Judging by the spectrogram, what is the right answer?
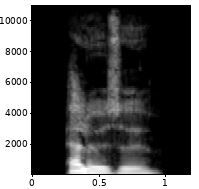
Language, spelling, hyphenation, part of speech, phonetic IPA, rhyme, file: Hungarian, előző, elő‧ző, verb / adjective, [ˈɛløːzøː], -zøː, Hu-előző.ogg
- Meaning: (verb) present participle of előz; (adjective) previous, preceding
